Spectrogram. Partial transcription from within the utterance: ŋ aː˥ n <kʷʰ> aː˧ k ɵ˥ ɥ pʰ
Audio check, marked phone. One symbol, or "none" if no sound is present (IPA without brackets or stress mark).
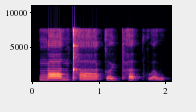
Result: kʰ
